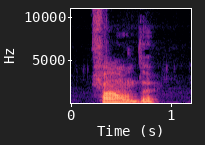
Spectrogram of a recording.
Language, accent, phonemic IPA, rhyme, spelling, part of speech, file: French, Canada, /fɑ̃d/, -ɑ̃d, fendes, verb, LL-Q150 (fra)-fendes.wav
- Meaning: second-person singular present subjunctive of fendre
